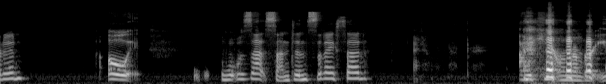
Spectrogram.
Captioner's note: in a whisper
